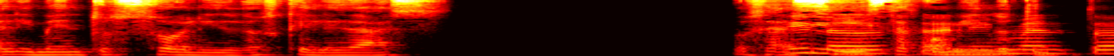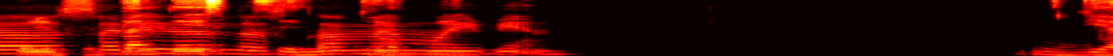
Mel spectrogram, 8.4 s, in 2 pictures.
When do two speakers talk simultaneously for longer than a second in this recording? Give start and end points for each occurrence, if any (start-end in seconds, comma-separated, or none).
2.8-6.0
